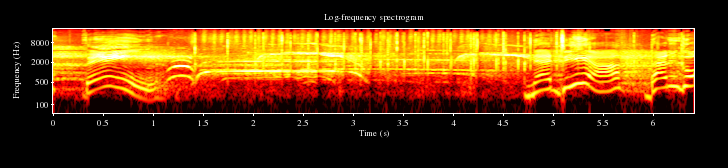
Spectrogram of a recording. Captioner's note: attendees cheering and applauding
